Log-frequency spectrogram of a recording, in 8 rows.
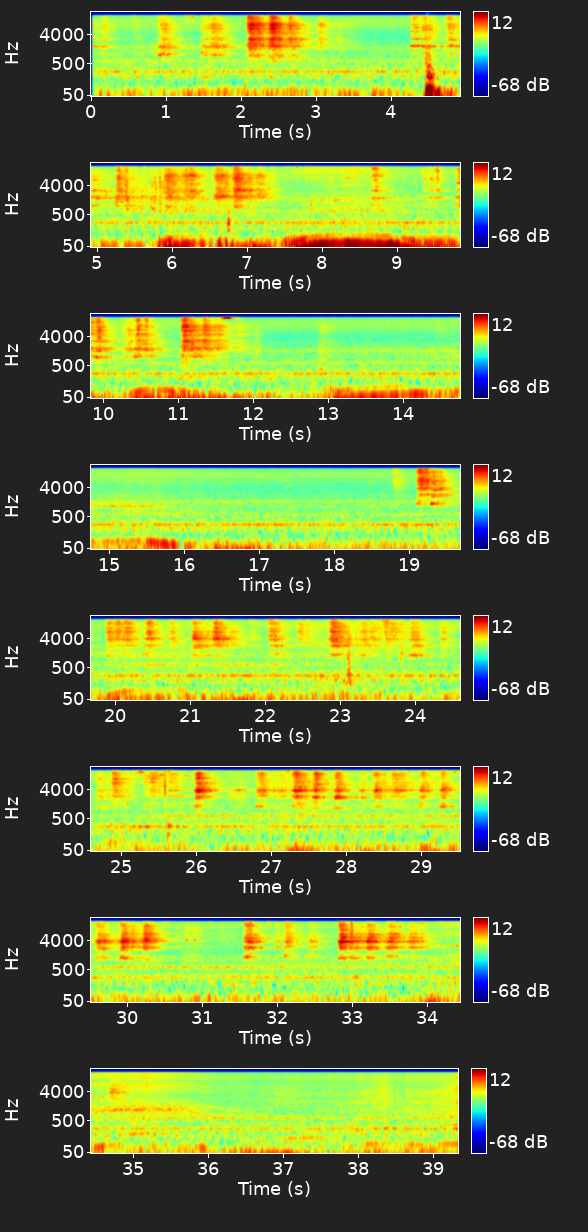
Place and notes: cologne, mainzerstr, altenpflegeheim, küche - dish-washing room
open window of the home of the aged.
recorded june 4, 2008 - project: "hasenbrot - a private sound diary"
